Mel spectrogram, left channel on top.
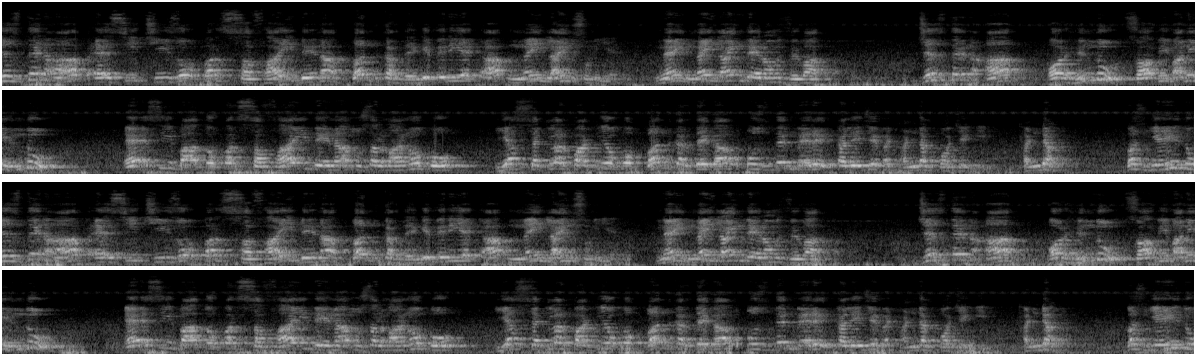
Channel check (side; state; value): both; normal; correlation 0.43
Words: दिन आप ऐसी चीजों पर सफाई देना बंद कर देंगे, मेरी एक आप नई लाइन सुनिए, नई लाइन दे रहा हूं इस विवाद पर। जिस दिन आप और हिंदू, स्वाभिमानी हिंदू ऐसी बातों पर सफाई देना मुसलमानों को या सेकुलर पार्टियों को बंद कर देगा, उस दिन मेरे कलेजे में ठंडक पहुंचेगी, ठंडक। बस यही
